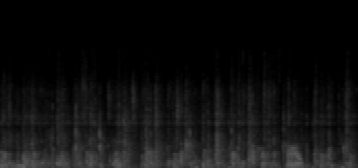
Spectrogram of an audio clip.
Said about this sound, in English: everyone give him a humongous round of applause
